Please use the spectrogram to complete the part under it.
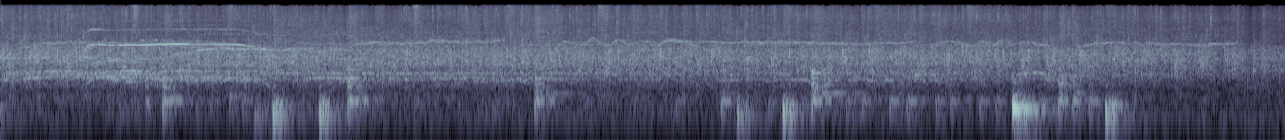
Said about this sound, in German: Den Applaus für das.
